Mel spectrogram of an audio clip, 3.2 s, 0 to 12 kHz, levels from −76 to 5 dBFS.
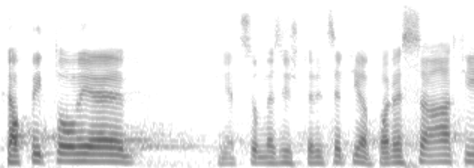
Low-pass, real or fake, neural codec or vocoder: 10.8 kHz; fake; codec, 32 kHz, 1.9 kbps, SNAC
